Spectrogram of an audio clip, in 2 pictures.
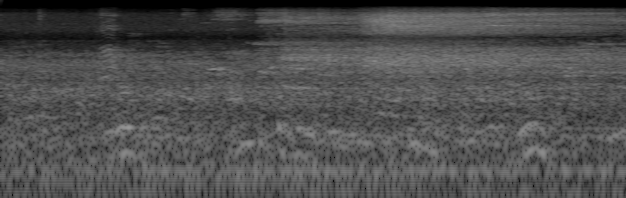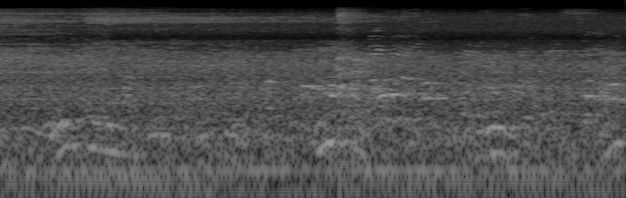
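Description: A train's motor hums low and steady as the train rolls slowly closer.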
